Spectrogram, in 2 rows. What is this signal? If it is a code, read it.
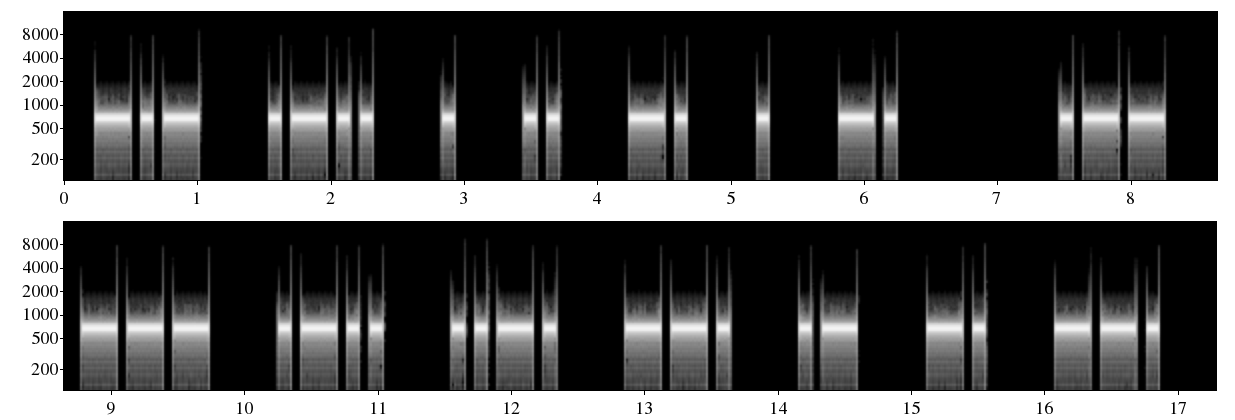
Morse code, heard as a keyed tone, about 14 wpm, spaced as for 10 wpm, 680 Hz. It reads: KLEINEN WOLFGANG
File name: Morsekurs / Witze / Witz 18. April 2023 50 F70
